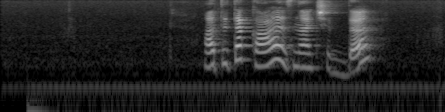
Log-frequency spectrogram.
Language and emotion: Russian, positive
